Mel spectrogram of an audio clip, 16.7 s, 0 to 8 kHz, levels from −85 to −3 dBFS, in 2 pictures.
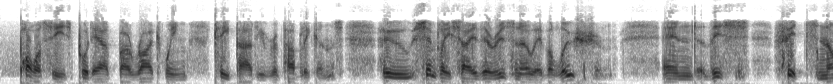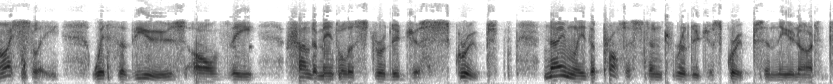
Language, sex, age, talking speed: English, male, 60-79, 130 wpm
